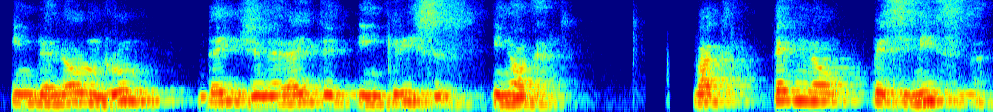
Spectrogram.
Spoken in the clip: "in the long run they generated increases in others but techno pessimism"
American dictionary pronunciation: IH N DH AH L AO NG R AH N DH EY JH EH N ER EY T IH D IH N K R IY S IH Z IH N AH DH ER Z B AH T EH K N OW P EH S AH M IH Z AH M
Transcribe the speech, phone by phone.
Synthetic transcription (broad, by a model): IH N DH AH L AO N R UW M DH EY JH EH N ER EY T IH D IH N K R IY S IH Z IH N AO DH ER B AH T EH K N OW P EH S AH M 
